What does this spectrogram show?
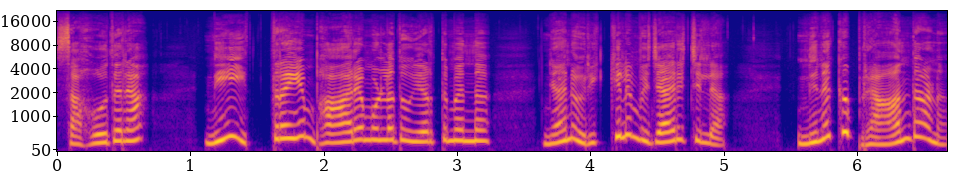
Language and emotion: Malayalam, surprised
